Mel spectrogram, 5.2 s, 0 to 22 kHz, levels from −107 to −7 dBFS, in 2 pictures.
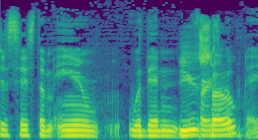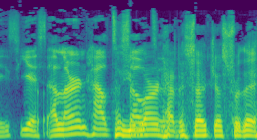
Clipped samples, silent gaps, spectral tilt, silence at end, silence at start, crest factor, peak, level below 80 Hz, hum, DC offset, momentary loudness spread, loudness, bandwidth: under 0.1%; none; -5.5 dB/octave; 0 s; 0 s; 14 dB; 0 dBFS; -54 dBFS; none; under 0.1%; 7 LU; -15 LUFS; 17 kHz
